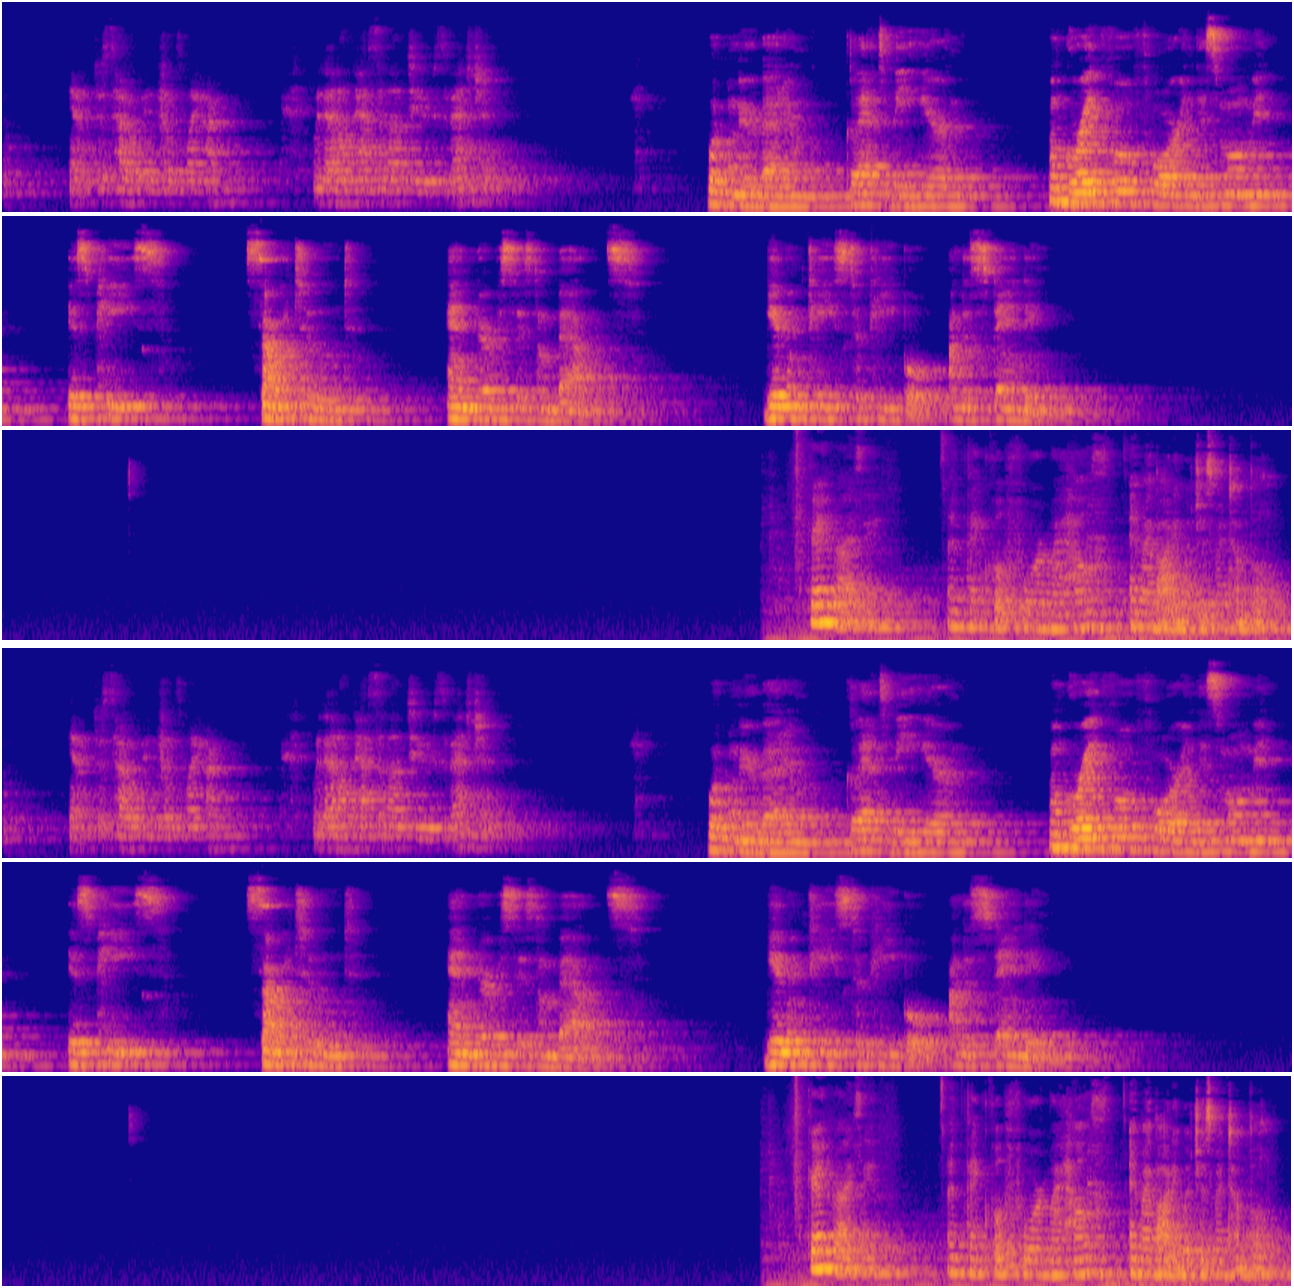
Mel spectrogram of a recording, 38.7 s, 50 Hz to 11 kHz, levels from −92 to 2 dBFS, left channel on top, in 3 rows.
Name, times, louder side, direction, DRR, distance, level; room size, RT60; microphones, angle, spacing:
voice 1, 0.7-2.1 3.1-4.9, right 1 dB, 30° right, -5 dB, 0.6 m, -36 dB
voice 2, 7.1-8.0 8.4-9.6 10.5-12.7 13.6-14.5 15.3-16.4 17.3-19.2 20.5-23.3, left 1 dB, 65° left, -4 dB, 0.7 m, -25 dB
voice 3, 33.5-34.7 35.2-38.5, right 1 dB, 80° right, 1 dB, 0.7 m, -25 dB
3.7 x 3.3 x 2.8 m, 1.4 s
head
